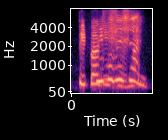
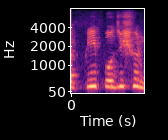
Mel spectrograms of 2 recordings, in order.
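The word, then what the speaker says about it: preposition: হ্যাঁ, আমরা দেখি এটাকে আমরা প্রিপজিশন বলি, বা শুদ্ধ হচ্ছে প্রে, প্রেপজিশন। হ্যাঁ, এটা প্রে দিয়ে শুরু হয়, পি আর ই কে, এখানে প্রি না বরং প্রেপজিশন, এটা শুদ্ধ উচ্চারণ।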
